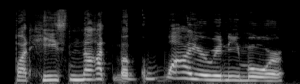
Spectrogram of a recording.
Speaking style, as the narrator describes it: she wailed

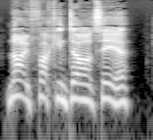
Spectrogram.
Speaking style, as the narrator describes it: shouted the soldier

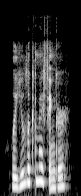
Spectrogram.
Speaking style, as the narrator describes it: he said quietly

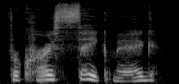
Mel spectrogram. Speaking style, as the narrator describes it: Dean growls

